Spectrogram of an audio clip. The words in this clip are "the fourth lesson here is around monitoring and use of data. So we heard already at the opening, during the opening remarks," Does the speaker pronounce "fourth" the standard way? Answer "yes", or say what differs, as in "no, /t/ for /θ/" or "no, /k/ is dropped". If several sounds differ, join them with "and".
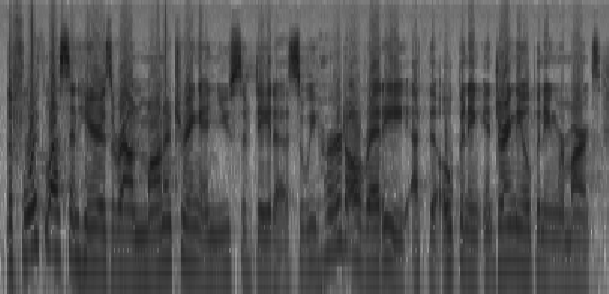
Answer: yes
